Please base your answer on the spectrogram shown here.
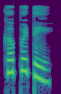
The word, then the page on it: ಗುಪ್ಪಟ್ಟೆ: Kannada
